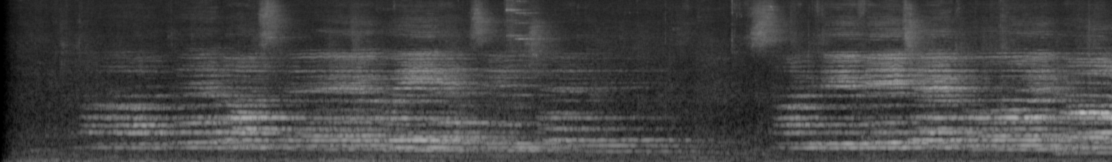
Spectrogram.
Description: children's Choir

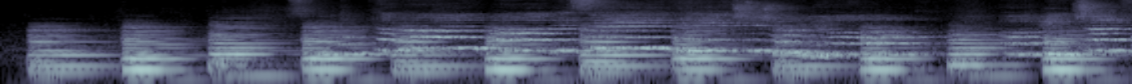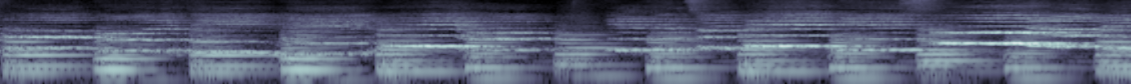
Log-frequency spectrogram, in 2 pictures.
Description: Monte Nero, female Choir

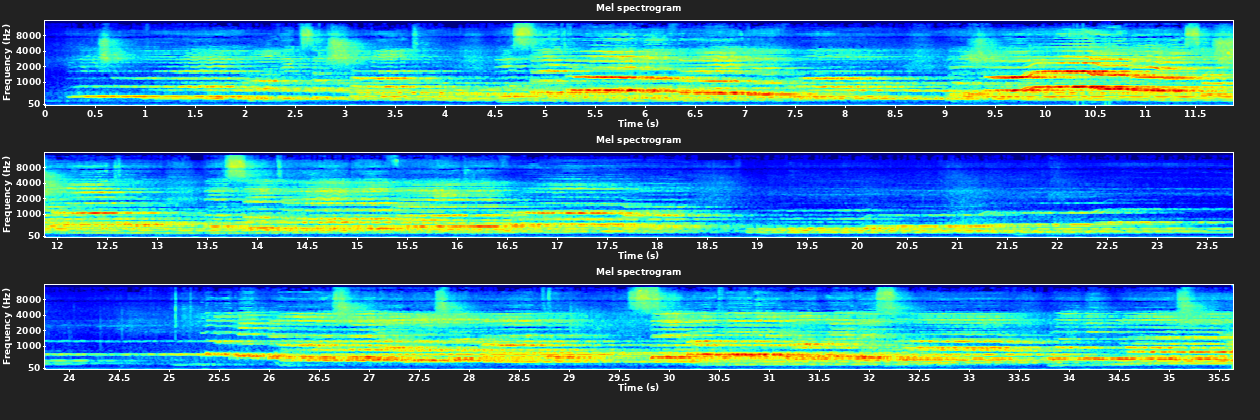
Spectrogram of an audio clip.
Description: female Choir

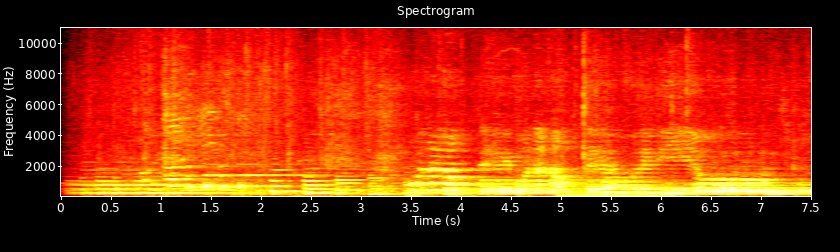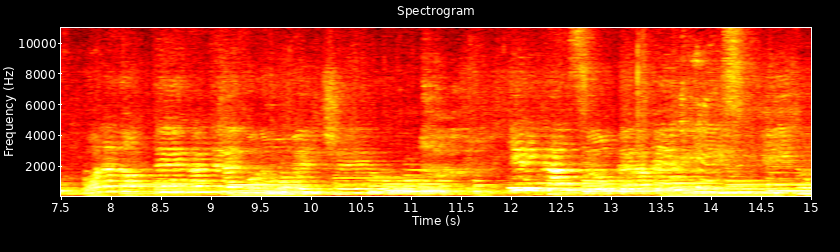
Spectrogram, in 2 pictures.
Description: female Choir

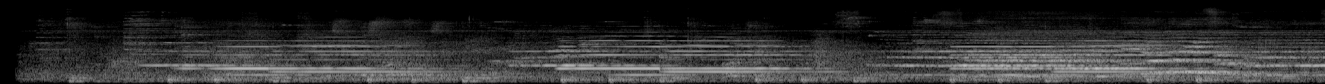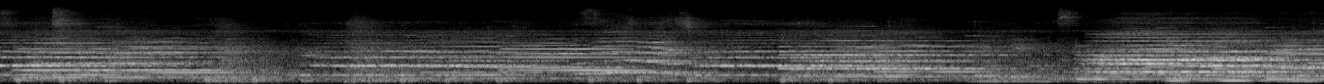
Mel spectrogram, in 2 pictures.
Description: Life Is Beautiful, children's Choir

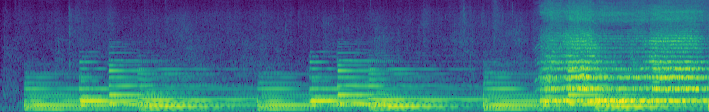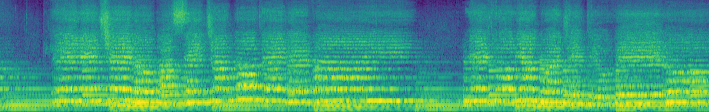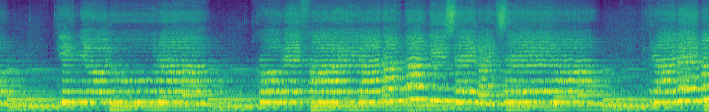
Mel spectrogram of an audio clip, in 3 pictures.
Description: school Choir

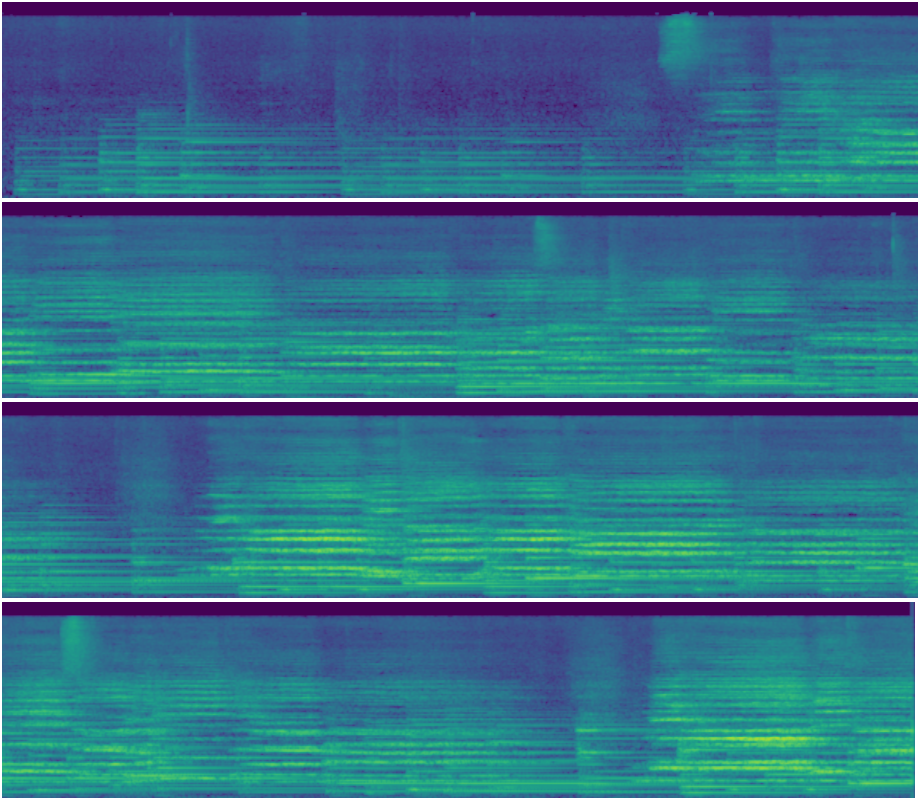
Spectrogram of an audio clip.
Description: female Choir

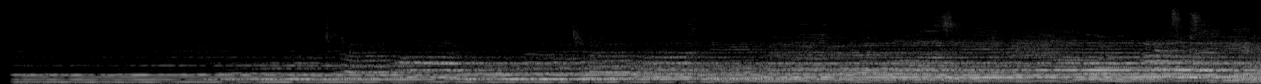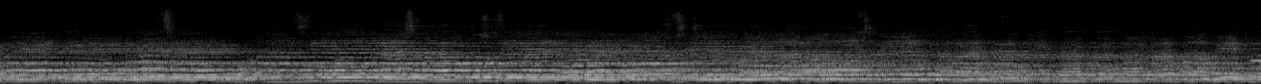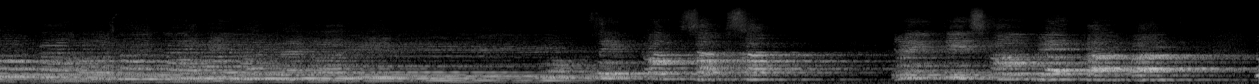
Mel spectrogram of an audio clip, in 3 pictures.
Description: mixed Choir

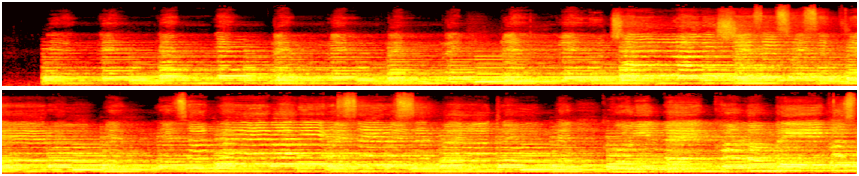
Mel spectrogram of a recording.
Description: school Choir

